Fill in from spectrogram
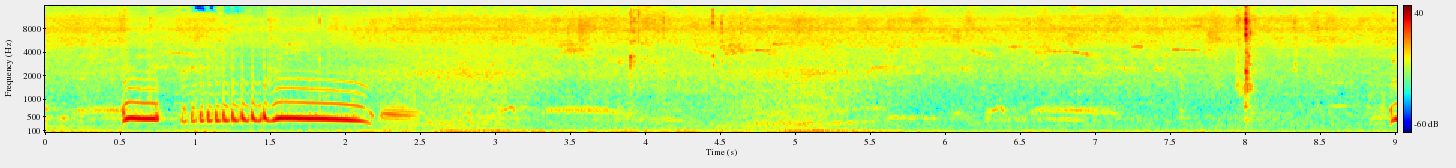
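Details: A ringneck dove, played to calm a stressed bird, gives one rolling low coo that ends in a long falling note, then mostly low background rumble with faint distant calls.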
